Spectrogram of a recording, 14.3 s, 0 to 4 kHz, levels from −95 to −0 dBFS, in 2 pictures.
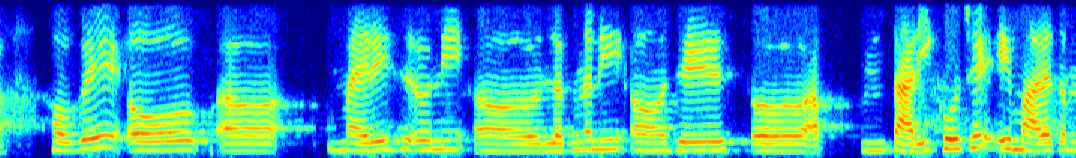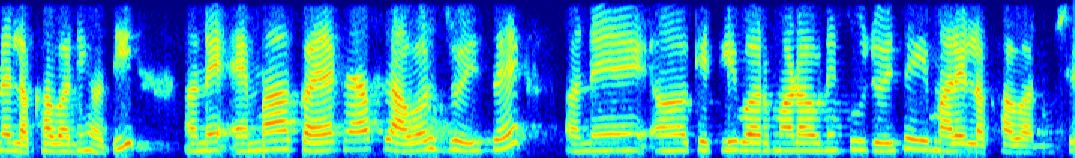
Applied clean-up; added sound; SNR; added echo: none; none; none; none.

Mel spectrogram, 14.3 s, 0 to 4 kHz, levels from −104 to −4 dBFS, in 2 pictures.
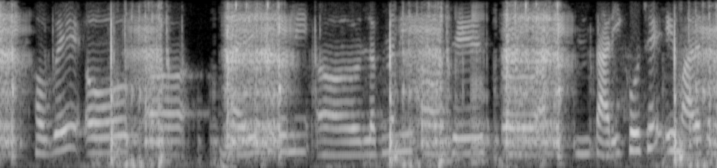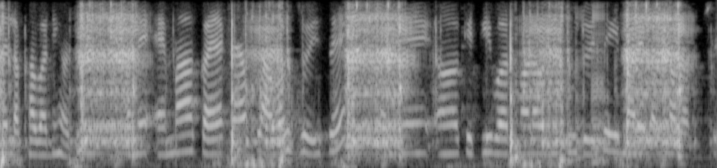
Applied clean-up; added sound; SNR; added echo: none; Telephone; -5 dB; none.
